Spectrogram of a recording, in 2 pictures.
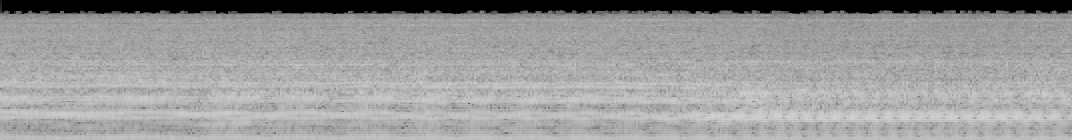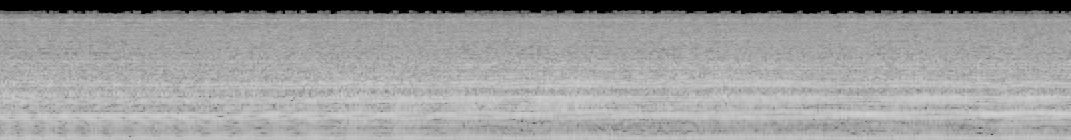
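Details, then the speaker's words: Craftsman two-stroke weedeater with a trimmer attachment fitted for drag, idle screw set low; screaming pitch sags a couple of seconds before recovering and climbing, like stalling before it kicks in. Hesitation on acceleration, cause unconfirmed. "The only issue I have with it is when you give it gas, it kind of, you know, it kind of like acts like it's stalling before it kicks in."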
